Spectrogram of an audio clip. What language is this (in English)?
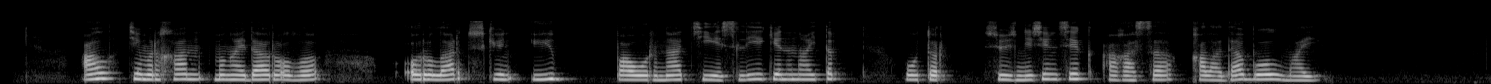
Kazakh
